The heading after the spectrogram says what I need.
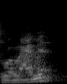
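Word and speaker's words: Willamette: But just remember, anytime you're talking about Wamtt Valley in Oregon, it's Wamut, rhymes with damn it.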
